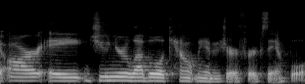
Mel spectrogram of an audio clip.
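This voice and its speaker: A woman speaks in a dark, mellow tone against a quiet background. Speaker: marketing agency president. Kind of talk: webinar presentation. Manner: fast.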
